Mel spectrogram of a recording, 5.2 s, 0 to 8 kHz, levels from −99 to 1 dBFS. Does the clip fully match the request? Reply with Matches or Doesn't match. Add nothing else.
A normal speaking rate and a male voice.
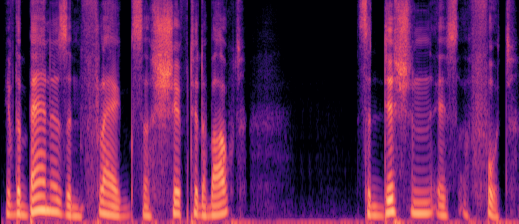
Doesn't match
